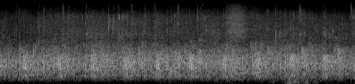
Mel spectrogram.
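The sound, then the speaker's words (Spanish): An audience applauds for the Lord, a dense wash of many hands clapping, sustained and fairly loud without a break for the whole stretch. “Si usted lo cree así, dale un aplauso al Señor.”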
